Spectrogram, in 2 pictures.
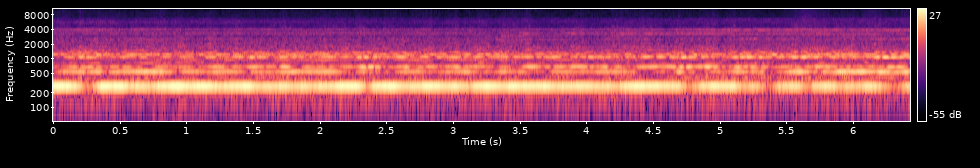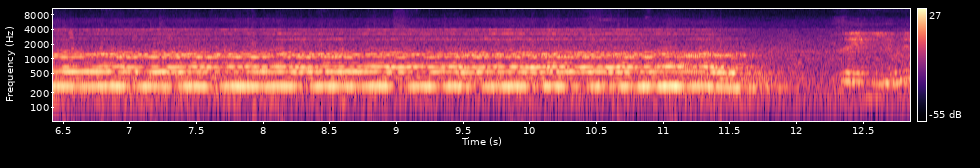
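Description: A patient's voice holding one long, steady vowel at an unchanging pitch from a medialisation thyroplasty result recording, stopping about a second before the end.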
